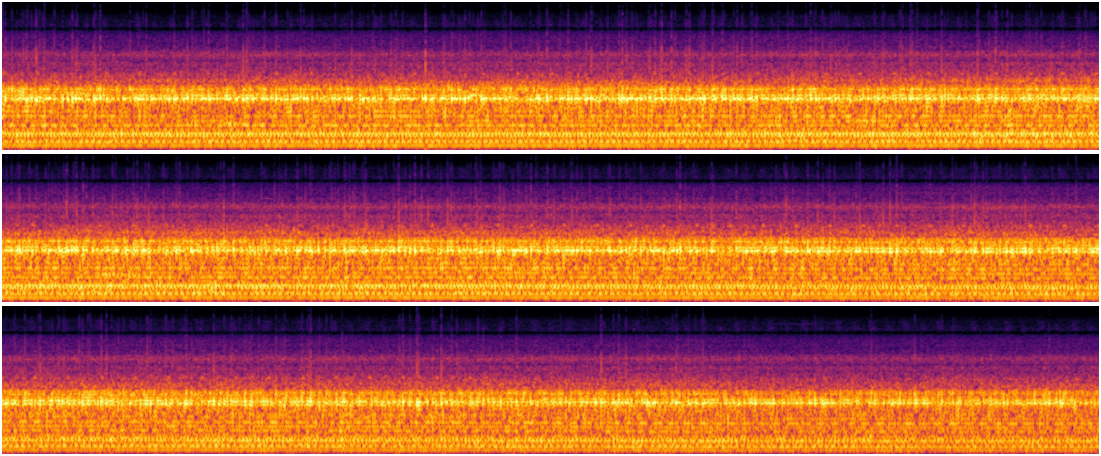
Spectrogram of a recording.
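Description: A small aircraft engine drones steadily and loudly close by.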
